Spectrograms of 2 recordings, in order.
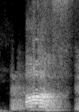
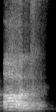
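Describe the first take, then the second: First: "Earth" with a breathy final th, no t; correct th. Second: "earth" said as "eart" with a hard t; "earth" with a final t instead of th; wrong t ending. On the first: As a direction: end "Earth" with th blown through the teeth. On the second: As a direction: end "earth" with a hard t, the mistake. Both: Shown as a demonstration. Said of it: "not earth".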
